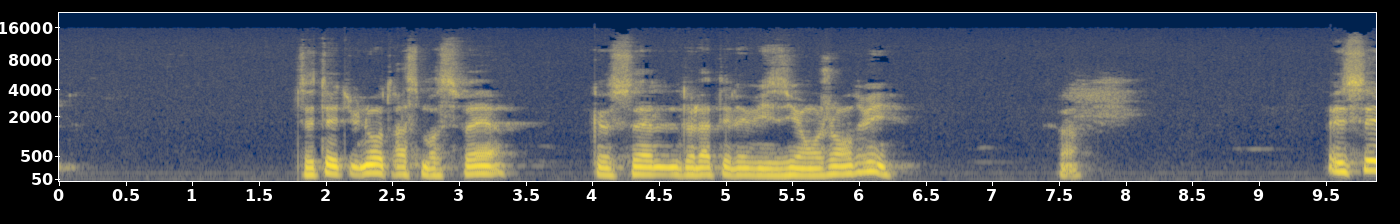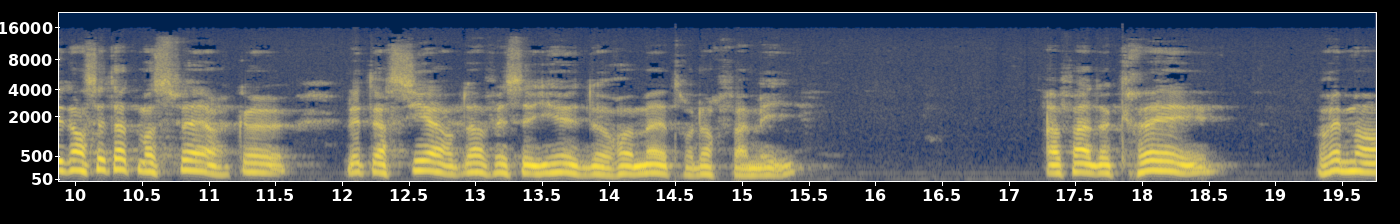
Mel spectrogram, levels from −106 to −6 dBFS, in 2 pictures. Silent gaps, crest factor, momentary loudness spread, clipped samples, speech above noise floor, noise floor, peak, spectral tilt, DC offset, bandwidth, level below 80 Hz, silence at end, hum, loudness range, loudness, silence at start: none; 16 dB; 14 LU; under 0.1%; 44 dB; -58 dBFS; 0 dBFS; -5.5 dB/octave; under 0.1%; 13.5 kHz; -62 dBFS; 0 s; none; 6 LU; -15 LUFS; 1.8 s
